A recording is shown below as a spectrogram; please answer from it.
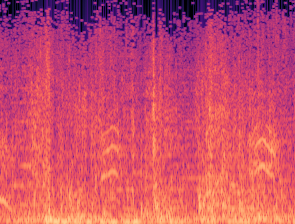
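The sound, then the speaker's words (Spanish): Large rocks crash down from tall stone spires in an animated prehistoric adventure, a dense, loud, continuous run of rumbling booms and heavy impacts with no clear gaps. “Grug los ve entre las nubes. Grandes piedras caen desde las agujas.”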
